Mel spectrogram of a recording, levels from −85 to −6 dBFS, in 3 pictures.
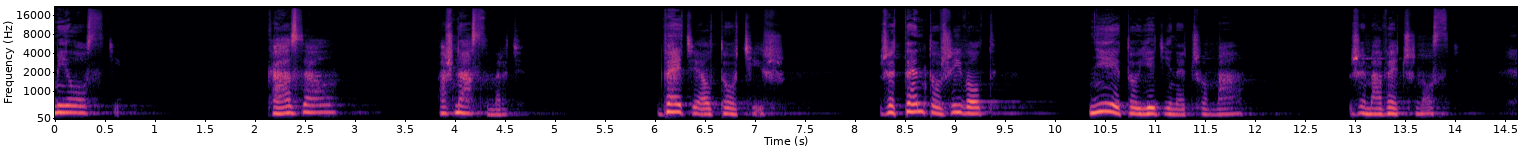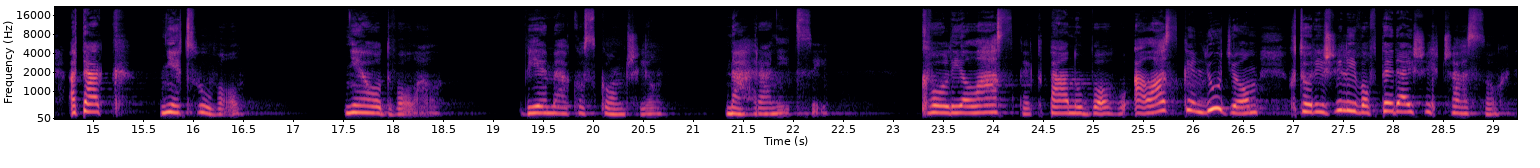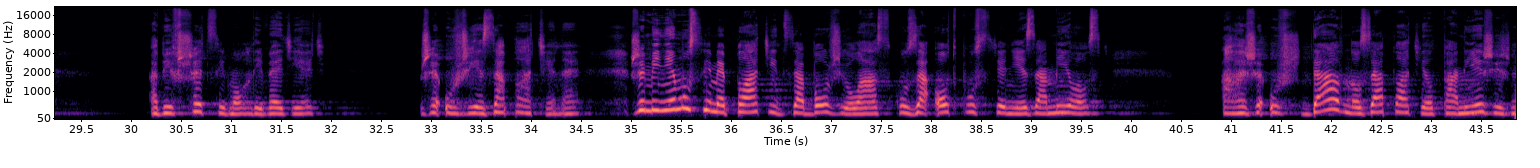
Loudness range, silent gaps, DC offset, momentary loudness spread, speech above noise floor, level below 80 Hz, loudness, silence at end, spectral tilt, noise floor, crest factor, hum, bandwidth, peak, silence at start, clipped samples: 8 LU; none; under 0.1%; 14 LU; over 57 dB; under -90 dBFS; -33 LUFS; 0 s; -4 dB/octave; under -90 dBFS; 20 dB; none; over 20 kHz; -14 dBFS; 0 s; under 0.1%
